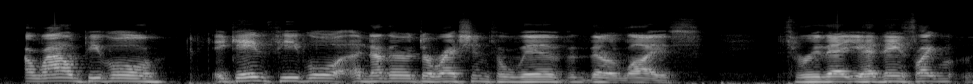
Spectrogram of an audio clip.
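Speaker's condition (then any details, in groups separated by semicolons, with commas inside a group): Multiple sclerosis; sometimes hard to breathe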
